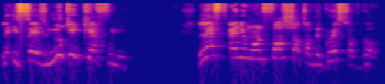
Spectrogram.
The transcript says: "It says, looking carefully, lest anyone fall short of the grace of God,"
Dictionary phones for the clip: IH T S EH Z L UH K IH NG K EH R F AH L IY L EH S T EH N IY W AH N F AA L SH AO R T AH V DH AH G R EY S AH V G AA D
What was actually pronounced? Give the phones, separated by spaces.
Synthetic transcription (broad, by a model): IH T S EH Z L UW K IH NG K EH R F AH L IY L EH S T EH N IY W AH N F AA L SH AO T AH V DH AH G R EY S AH V G AA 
